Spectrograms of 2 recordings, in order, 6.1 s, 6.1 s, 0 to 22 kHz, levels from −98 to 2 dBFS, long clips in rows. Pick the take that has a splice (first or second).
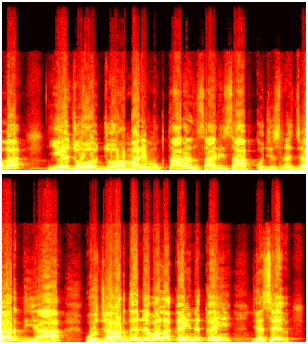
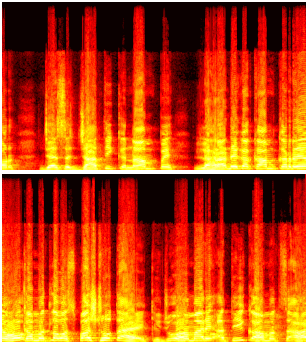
second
